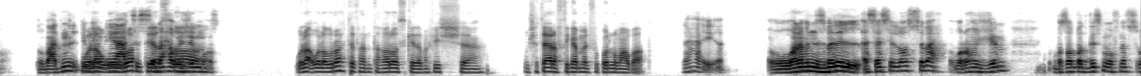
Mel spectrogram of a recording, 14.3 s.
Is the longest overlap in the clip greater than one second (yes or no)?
yes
